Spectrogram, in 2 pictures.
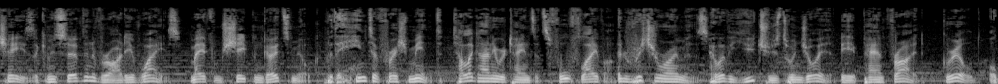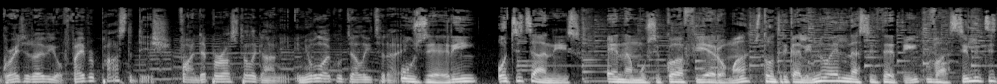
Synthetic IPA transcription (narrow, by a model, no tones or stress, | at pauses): t͡ʃʰizðɨtkʰə̃mbisɜ˞vzɨ̃nəvə˞aɪəɾiʌvweɪz̥meɪd̥fɹʌ̃mʃipnɡoʊtsmɪ̰lˠkwɨðɨhɪ̃ntʌv̥fɹɛʃmɪ̃nθtʰɛlˠəɡɑniɹɨtʰẽɪ̃nzɨtsfʊlˠfleɪvə̰˞ɨ̃nɹɪt͡ʃəɹõʊ̃mɨ̰̃nz̥haʊɛvə˞jɨt͡ʃʰʉz̥tʰəɨ̃nd͡ʒɔɪɪ̰t̚b̥iɨpʰæ̃nfɹaɪd | ɡ̥ɹɪlˠdə̰˞ɡɹeɪɾɨɾoʊvə˞jə̰˞feɪvə˞ət̚pʰæstədɪ̰ʃfãɪ̃ndɛpə˞ɔstʰɛlˠəɡɑ̰nḭʔɨ̰̃njə˞loʊkəl̩ˠdɛlˠitʰɨdḛɪuzeɾi | ot͡sit͡sɐnisenɐmusiko̞ɐfieɾomɐst̪ont̪ɾikɐlinoelinɐsĩnθet̪ivɐsilit͡si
